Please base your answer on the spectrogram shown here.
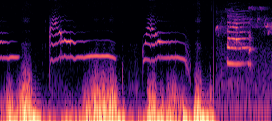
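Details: Kittens chasing butterflies outdoors on grass; long, steady mews drawn out over a second, repeated three times amid loud low rumbling handling noise, ending with a higher meow.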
